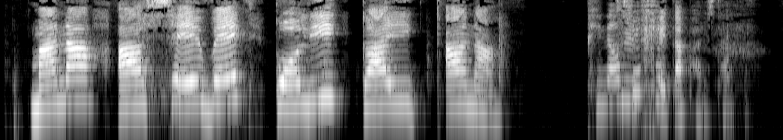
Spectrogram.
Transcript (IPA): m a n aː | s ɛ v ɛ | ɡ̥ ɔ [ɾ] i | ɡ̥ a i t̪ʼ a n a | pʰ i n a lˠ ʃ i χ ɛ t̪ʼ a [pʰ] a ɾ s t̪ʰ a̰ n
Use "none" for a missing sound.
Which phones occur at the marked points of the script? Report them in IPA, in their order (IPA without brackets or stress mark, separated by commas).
l, pʰ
